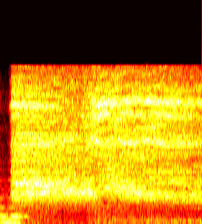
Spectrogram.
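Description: Pressure cooker venting steam: a loud, steady hiss that starts a moment in and eases toward the end.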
